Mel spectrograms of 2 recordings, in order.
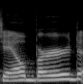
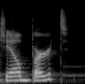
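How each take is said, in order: First: The ending sounds like 'bird'. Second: The ending sounds like the name 'Bert'. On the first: "instead of saying jailbird" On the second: "I'm saying jailbert. But it sounds like Bert"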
